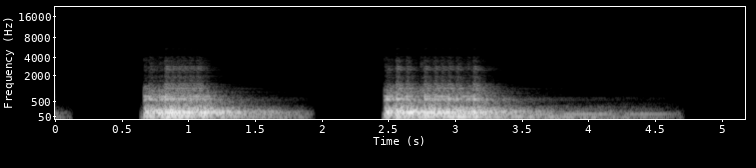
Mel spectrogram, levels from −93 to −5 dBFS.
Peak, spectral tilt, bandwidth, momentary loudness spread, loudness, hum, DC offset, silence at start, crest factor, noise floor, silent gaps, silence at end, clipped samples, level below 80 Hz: -6 dBFS; -14 dB/octave; 3 kHz; 23 LU; -22 LUFS; none; under 0.1%; 0.65 s; 18 dB; -50 dBFS; 1.94-2.45 s; 1.1 s; under 0.1%; -32 dBFS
